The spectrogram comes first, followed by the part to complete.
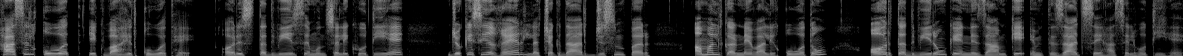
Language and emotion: Urdu, neutral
